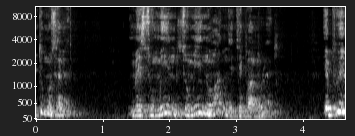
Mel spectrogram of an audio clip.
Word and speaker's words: Suminwa: Moi, j'aimerais bien les gens, des traiteurs, les gens qui attaquent Judith Soumino. Maintenant, je prononce bien. Avant, je dis Soumino.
